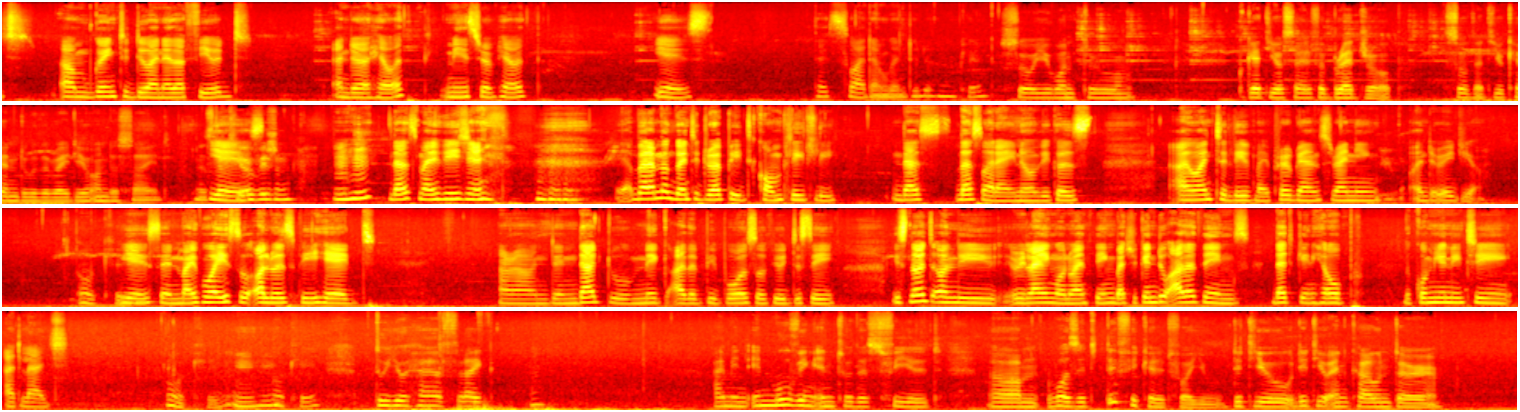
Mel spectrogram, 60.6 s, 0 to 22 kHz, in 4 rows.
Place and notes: Sinazongwe Primary School, Sinazongwe, Zambia - Im Patience Kabuku at Zongwe FM...
We are sitting together with Patience Kabuku in the shade of one of the doorways to a classroom at Sinazonwe Primary School. The door to Zongwe FM studio is just across the yard from us. It’s Saturday afternoon; you’ll hear the singing from church congregations somewhere nearby. A match at the football pitch is due; occasionally, a motorcycle-taxi crosses the school grounds and interrupts our conversation for a moment. Patience is one of the youth volunteers at Zongwe FM community radio. After completing her secondary schooling in 2014, she started joining the activities at Zongwe, she tells us....
The recording forms part of THE WOMEN SING AT BOTH SIDES OF THE ZAMBEZI, an audio archive of life-story-telling by African women.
